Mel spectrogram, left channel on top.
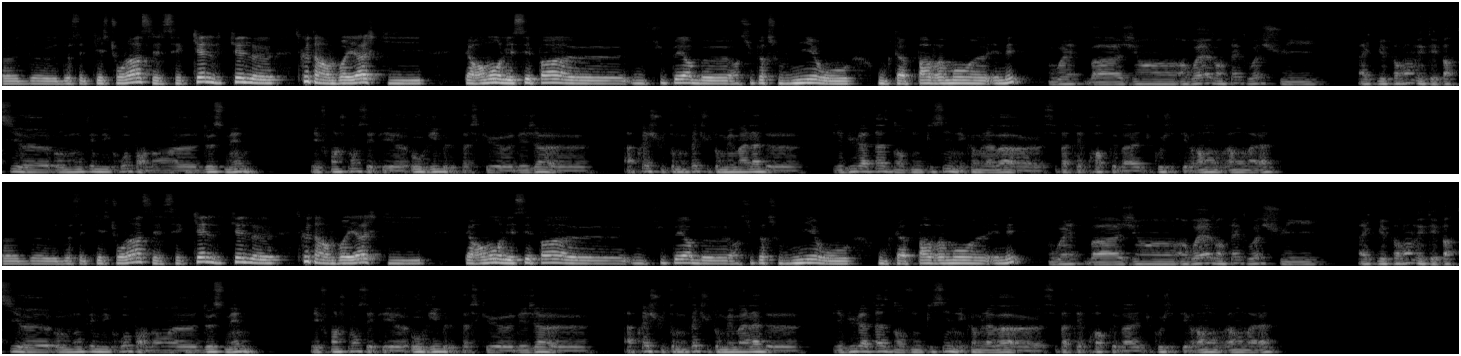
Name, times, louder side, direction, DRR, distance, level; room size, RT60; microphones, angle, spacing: voice 1, 0.0-4.2 4.6-10.2, left 3 dB, 30° left, 0.3 m, -26 dB
voice 2, 10.5-13.2 13.6-17.1 17.7-20.5 20.8-22.6 22.9-27.4, right 2 dB, 5° right, 1.6 m, -36 dB
3.1 x 2.8 x 3.2 m
head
